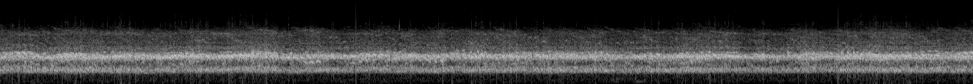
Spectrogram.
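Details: Steady chorus of mountain frogs at spawning, where males scramble and compete to claim females; overlapping croaking blends into one constant rasping drone lasting the full clip.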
